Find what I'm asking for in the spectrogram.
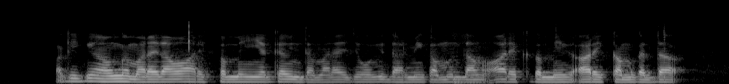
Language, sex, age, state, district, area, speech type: Dogri, male, 30-45, Jammu and Kashmir, Udhampur, rural, spontaneous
